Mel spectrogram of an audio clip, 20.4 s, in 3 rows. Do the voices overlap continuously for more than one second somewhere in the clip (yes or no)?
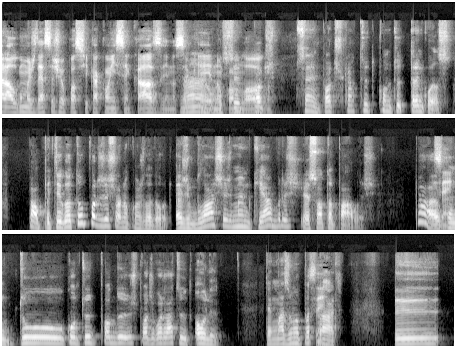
yes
